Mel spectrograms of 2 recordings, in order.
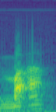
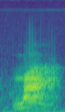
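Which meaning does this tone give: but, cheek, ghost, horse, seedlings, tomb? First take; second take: horse; but. First: It carries the tone that gives the meaning horse. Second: It carries the tone that gives the meaning but. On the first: It means horse. "le cheval" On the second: It means but. "c'est mais"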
